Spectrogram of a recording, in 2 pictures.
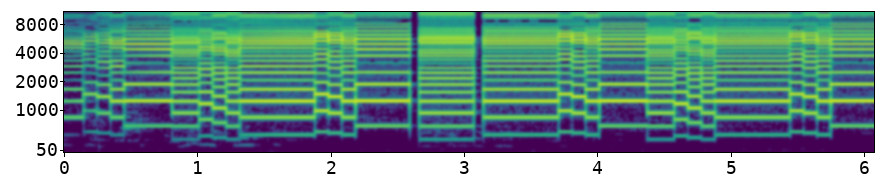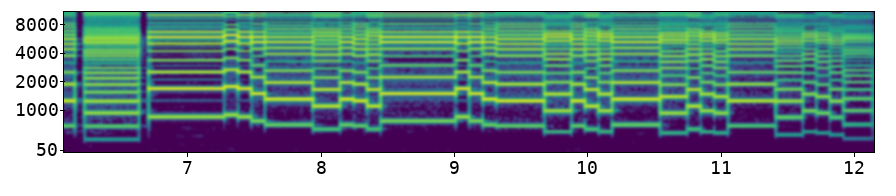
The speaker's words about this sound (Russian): Что мы сейчас и можем делать с теми сигналами, которые подают наши электронные будильники, мобильные телефоны и даже противоугонная сигнализация в автомобилях.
